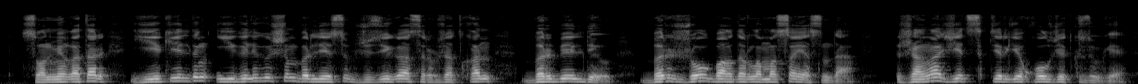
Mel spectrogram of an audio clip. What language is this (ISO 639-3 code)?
kaz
